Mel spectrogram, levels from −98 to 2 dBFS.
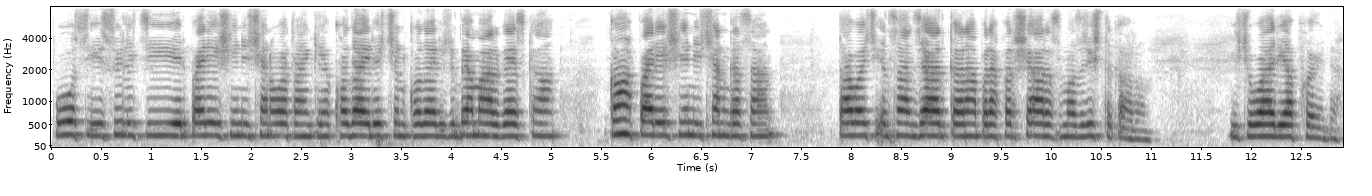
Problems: none marked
